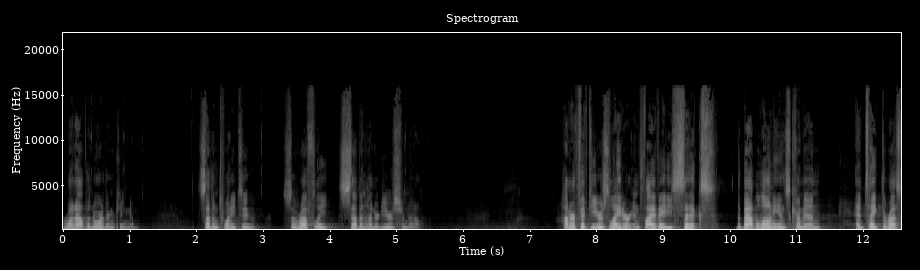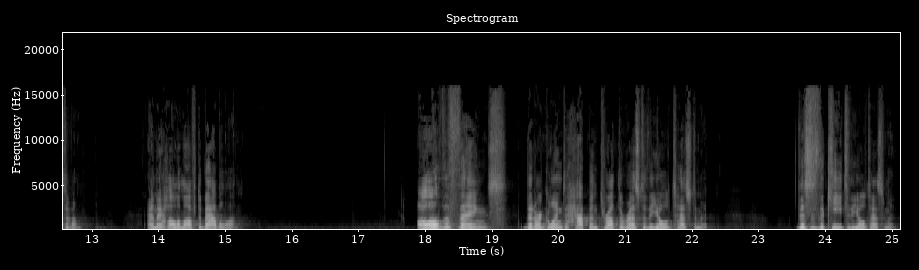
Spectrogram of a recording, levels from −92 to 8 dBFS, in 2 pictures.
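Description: Speech recording where the recorder likely lost audio between its 4-second chunks, so the sound skips abruptly at 11.12 s and 19.08 s, each gap about 20 ms, joined with no silence between.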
